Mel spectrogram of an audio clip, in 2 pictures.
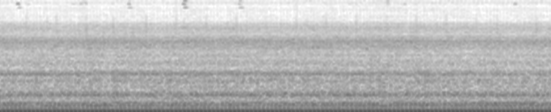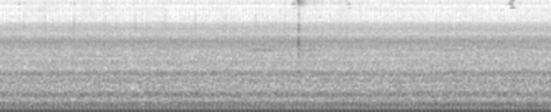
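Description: Four-wheeler (ATV) engine running steadily while being ridden, a low, even drone that holds the same pitch throughout.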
